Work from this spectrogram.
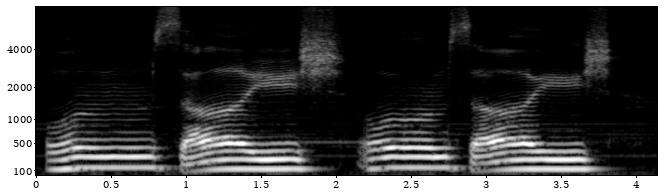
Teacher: the A and the E join together to form Sa-E.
